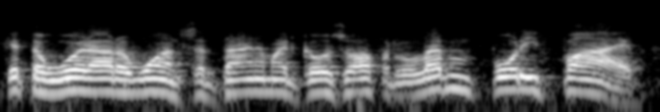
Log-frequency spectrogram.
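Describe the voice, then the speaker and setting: An actor playing a tough, plain-spoken crook, a gang underling, in 1940s radio style on a muffled old recording. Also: male voice, a little high, fast talker, lightly acted. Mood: businesslike. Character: short husky red-haired crook, talkative underling.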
